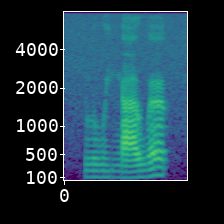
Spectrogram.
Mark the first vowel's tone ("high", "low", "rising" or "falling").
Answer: low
